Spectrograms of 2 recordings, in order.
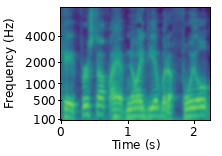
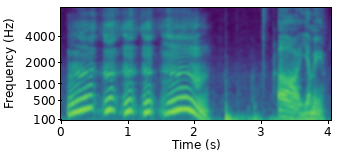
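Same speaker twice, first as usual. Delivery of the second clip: savouring sips; 6 semitones higher, slower than usual. Real, not acted. Sips drink after toast.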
